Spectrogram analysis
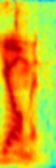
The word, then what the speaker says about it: Yeoman: first tool that will be using is called yeoman ok yeoman is spelled yeo ma n and there's a javascript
